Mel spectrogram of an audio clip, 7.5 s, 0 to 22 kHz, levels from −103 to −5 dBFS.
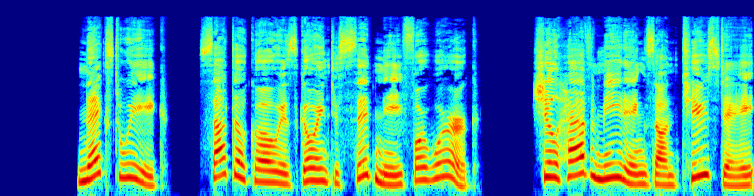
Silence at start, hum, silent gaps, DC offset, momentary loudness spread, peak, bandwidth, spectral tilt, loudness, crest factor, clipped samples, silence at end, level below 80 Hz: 0.8 s; none; 1.78-1.97 s, 4.83-5.32 s; under 0.1%; 8 LU; -2 dBFS; 16 kHz; -4.5 dB/octave; -17 LUFS; 16 dB; under 0.1%; 0 s; -68 dBFS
